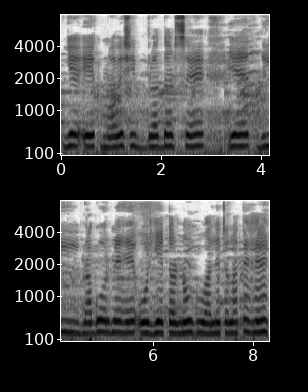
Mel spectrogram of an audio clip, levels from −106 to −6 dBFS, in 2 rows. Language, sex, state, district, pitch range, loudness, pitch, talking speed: Marwari, female, Rajasthan, Nagaur, 225-245 Hz, -14 LUFS, 235 Hz, 65 wpm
